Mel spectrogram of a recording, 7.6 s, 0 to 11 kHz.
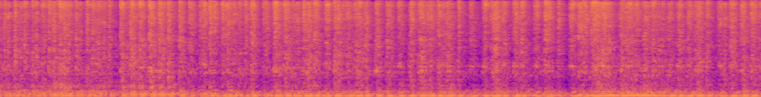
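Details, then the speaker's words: Chevy truck with freshly built LS-swapped big-cam V8, warming up from 75° coolant temp, 65–75 psi oil pressure at idle: deep steady lopey rumble, even beat, no knocking or ticking; idling normally. "But as far as the engine and the way it's running, we're good."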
